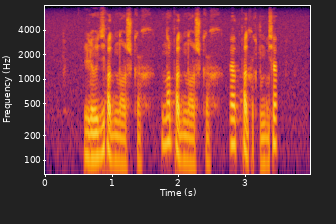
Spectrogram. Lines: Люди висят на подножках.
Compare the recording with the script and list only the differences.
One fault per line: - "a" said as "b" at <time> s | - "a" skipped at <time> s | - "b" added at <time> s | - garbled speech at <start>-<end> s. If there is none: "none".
- "висят" said as "подножках" at 0.9 s
- garbled speech at 2.8-3.5 s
